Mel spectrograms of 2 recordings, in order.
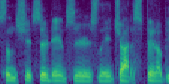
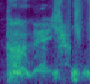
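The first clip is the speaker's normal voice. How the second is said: squealing laugh; 8 dB quieter than usual. Real, not acted.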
